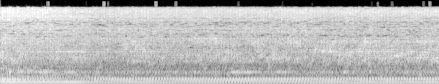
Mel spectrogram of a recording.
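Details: Hyundai portable generator that had made a sharp metallic sound inside: steady, even engine drone with no knocking or metallic rattle after repair; generator running smoothly again.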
